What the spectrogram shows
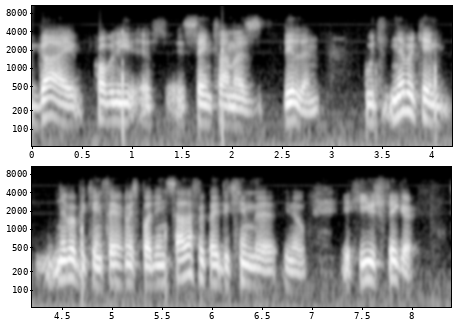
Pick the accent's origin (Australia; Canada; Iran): Iran; Tehran, Tehran Province; moved away as an adult; now in London, United Kingdom; So I moved to London from Tehran in 2004 to do my master's in engineering.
